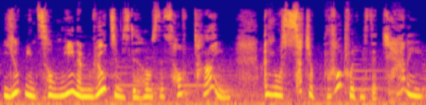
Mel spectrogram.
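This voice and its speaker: A woman voicing a shy, gentle cartoon pony mare who speaks for animals, soft, polite and hesitant. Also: high-pitched, big pitch swings, moderate pace, soft background music, rough recording. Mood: hurt, scolding. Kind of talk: cartoon fan audio drama acting.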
